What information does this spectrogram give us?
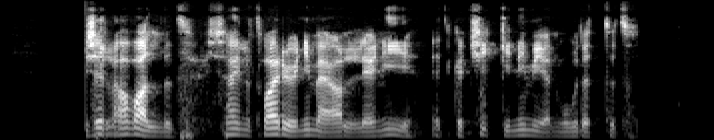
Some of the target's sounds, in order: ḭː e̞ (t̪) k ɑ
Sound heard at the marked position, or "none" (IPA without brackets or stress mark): t̪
